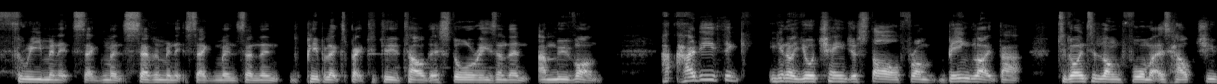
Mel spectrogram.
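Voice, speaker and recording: A man speaks in a Birmingham accent. His pitch is medium, with ordinary variation. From Birmingham, England. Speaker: podcast host. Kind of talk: interview. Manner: fast-talking.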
